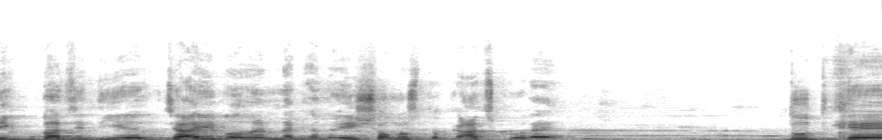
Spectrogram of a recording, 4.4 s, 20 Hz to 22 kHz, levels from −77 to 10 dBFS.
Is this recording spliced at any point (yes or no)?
no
